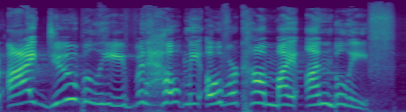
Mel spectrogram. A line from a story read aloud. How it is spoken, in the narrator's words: The father instantly cried out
